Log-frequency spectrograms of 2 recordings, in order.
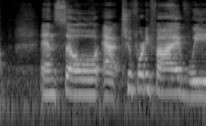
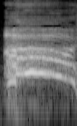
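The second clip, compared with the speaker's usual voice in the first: very high, loud scoffing oh; indignant oh; 13 dB louder than usual. Retold or imitated. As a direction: throw it out like an offended huff. Volunteer's indignant retort.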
